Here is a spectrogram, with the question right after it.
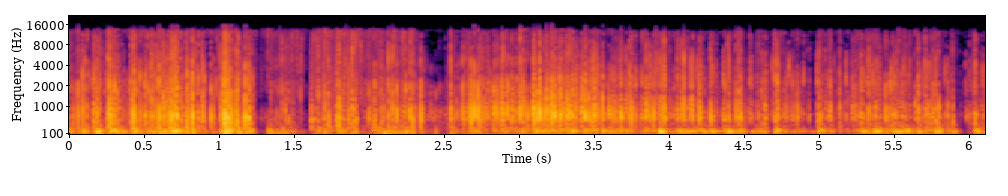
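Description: A long bottle brush with green and white nylon bristles is held in both hands and rubbed back and forth across a large yellow-pink foam ball windscreen fitted over a microphone. The result is a dense, continuous scratchy scrubbing with rapid crackling strokes, full in the low-mids and with a steady low hum underneath, pausing briefly a couple of times.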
